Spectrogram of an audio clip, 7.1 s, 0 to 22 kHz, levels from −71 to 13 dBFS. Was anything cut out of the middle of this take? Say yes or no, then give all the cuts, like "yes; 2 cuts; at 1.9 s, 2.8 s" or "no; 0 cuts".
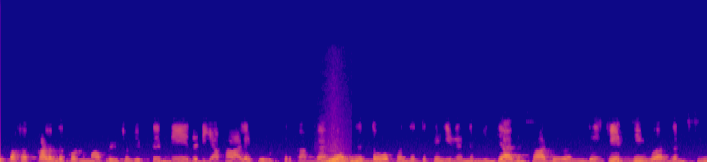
yes; 2 cuts; at 3.3 s, 6.0 s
